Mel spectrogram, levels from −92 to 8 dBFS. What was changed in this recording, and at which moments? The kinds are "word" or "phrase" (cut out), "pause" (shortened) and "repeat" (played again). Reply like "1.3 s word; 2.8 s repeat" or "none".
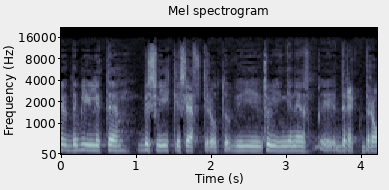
1.7 s word; 2.7 s word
